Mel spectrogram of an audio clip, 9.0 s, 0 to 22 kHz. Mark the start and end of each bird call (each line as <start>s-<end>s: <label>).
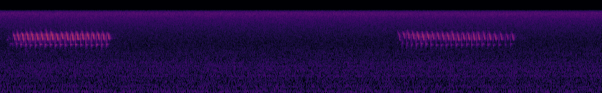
0.1s-1.7s: Dark-eyed Junco (Junco hyemalis)
5.9s-7.8s: Dark-eyed Junco (Junco hyemalis)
